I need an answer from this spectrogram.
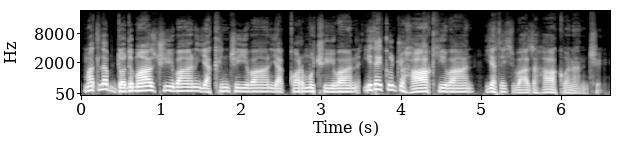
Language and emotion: Kashmiri, neutral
